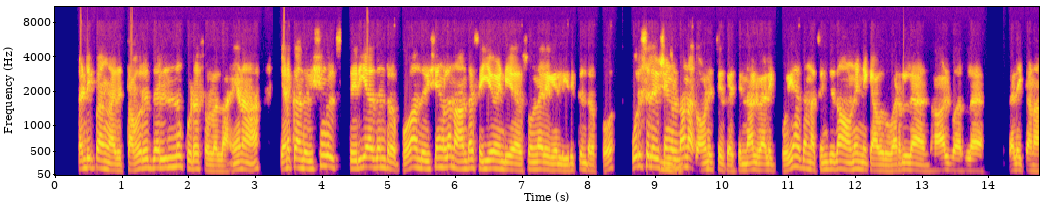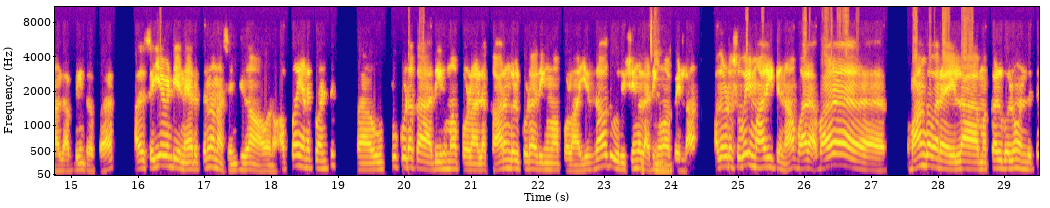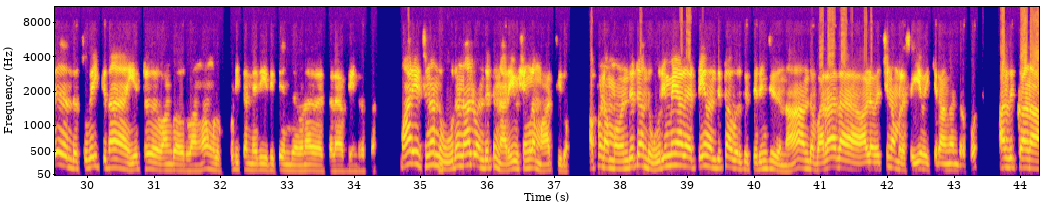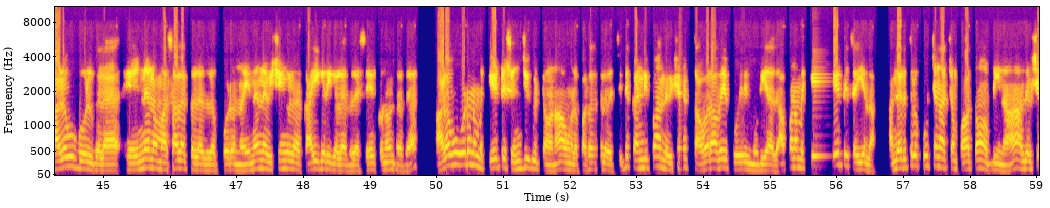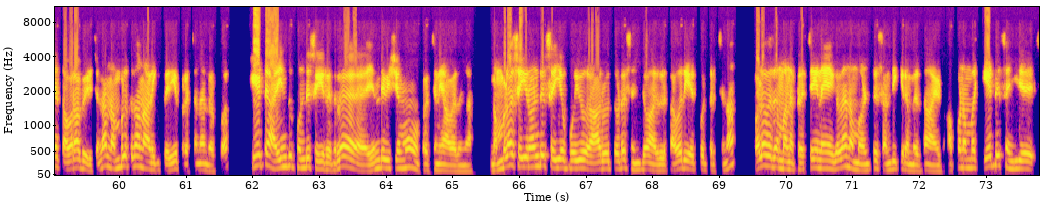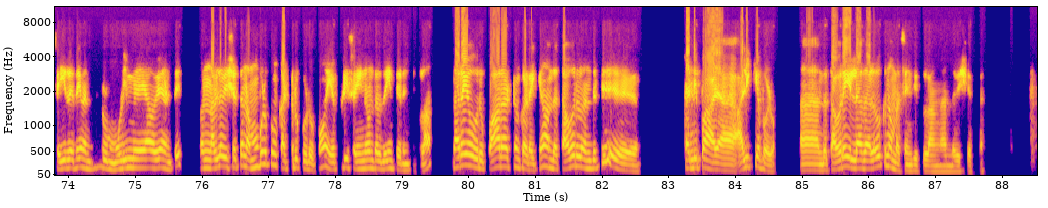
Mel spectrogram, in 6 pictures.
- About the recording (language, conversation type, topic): Tamil, podcast, அடுத்த முறை அதே தவறு மீண்டும் நடக்காமல் இருக்க நீங்கள் என்ன மாற்றங்களைச் செய்தீர்கள்?
- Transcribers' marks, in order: other background noise; drawn out: "வர"; "மாரி" said as "மேரி"; unintelligible speech; tapping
